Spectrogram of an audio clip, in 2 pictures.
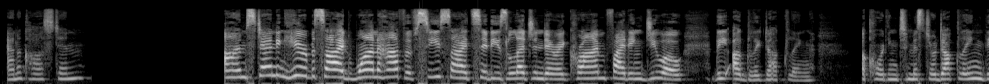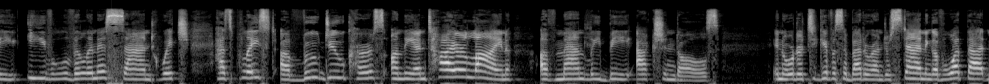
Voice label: animation female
